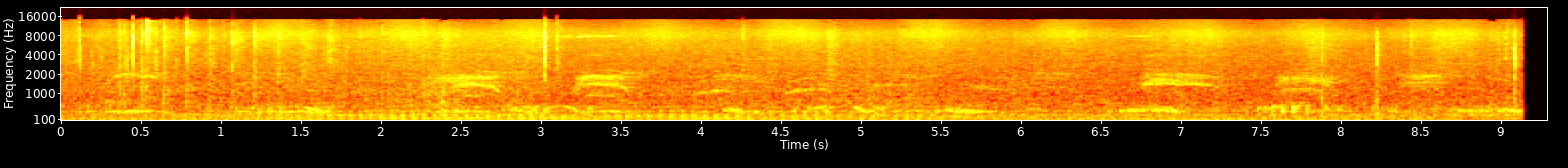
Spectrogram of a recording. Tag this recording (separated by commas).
Bird, Coo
